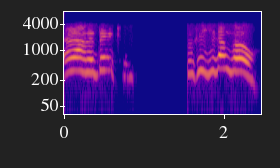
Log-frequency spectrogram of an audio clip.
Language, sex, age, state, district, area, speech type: Bodo, female, 60+, Assam, Chirang, rural, conversation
